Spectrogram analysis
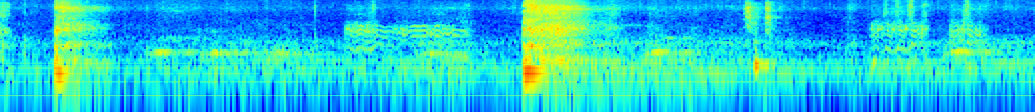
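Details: A female indoor Siamese cat chatters at birds across the yard with short, clicky bursts and soft chirping murmurs.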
